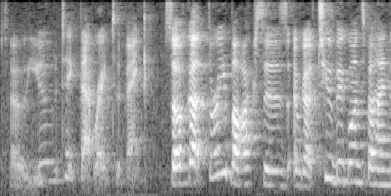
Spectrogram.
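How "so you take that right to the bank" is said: joking whispered aside; playful whisper to the viewers. Acted. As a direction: lean in and whisper it like a secret.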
